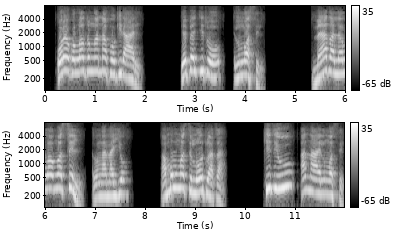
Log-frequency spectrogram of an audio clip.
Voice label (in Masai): maasai bsv nt drama; good news; bible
